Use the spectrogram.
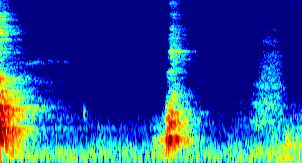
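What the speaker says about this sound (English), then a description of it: "Just because the neighbor dog barks doesn't mean you have to bark." A household dog barks in a couple of short bursts indoors, one at the start and another about a second later, moderately loud with quiet gaps between.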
